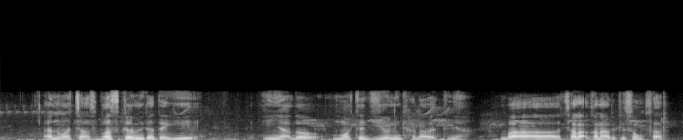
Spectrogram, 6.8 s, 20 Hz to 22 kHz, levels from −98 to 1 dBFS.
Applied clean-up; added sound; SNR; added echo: none; none; none; none.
